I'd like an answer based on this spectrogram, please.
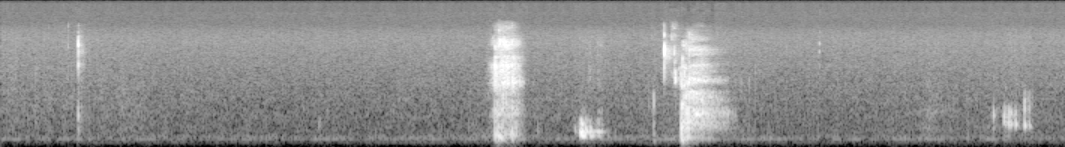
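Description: Two sharp, explosive sneezes close together in a quiet room, with a softer breath between them.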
